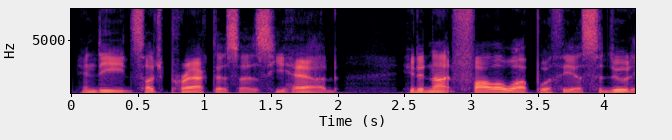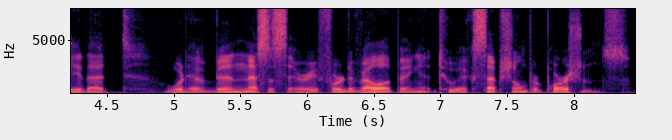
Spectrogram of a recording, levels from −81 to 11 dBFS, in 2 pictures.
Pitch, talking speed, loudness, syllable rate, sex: 95 Hz, 175 wpm, -21 LUFS, 5.7 syllables/s, male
